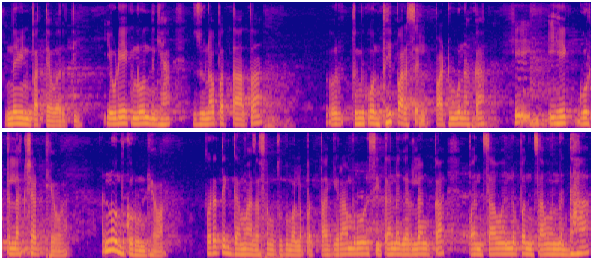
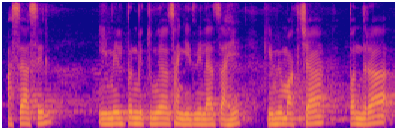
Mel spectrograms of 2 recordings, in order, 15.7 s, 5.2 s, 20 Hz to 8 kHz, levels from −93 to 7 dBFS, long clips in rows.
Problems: none marked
